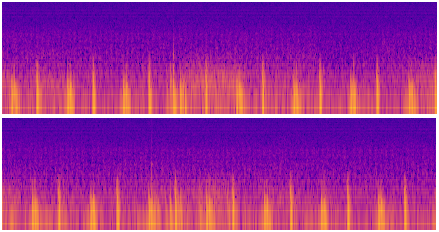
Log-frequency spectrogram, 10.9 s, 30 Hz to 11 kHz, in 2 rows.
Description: 4-chamber View of male heart with heartbeat sound.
